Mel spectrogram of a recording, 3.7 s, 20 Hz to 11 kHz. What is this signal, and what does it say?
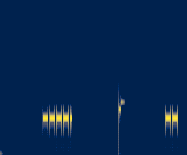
Morse code, heard as a keyed tone, about 34 wpm, 700 Hz. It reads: 9 M
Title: Single Letter-Number Alt 35wpm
